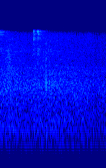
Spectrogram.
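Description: Near silence: faint room hiss with a couple of faint computer mouse clicks, about two-thirds of a second and a second in.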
